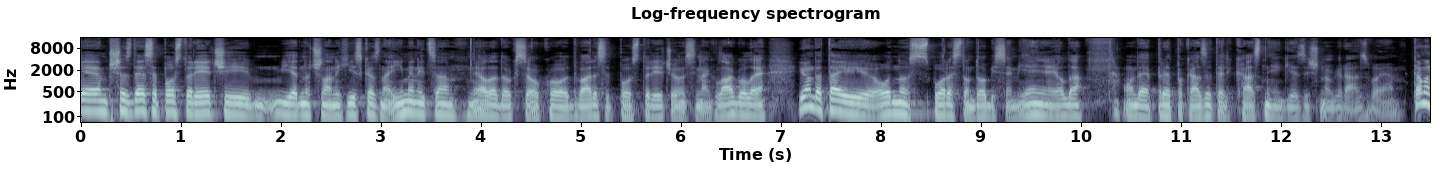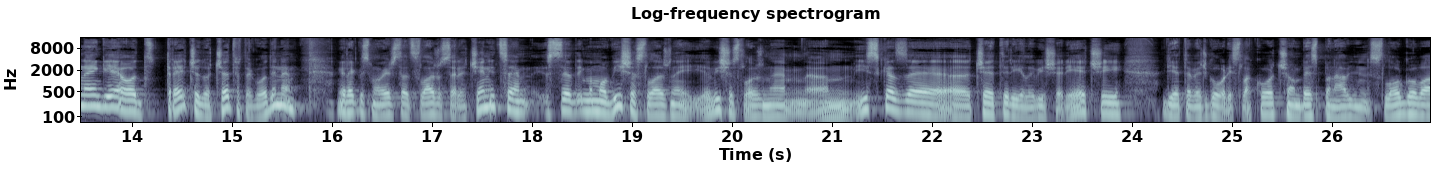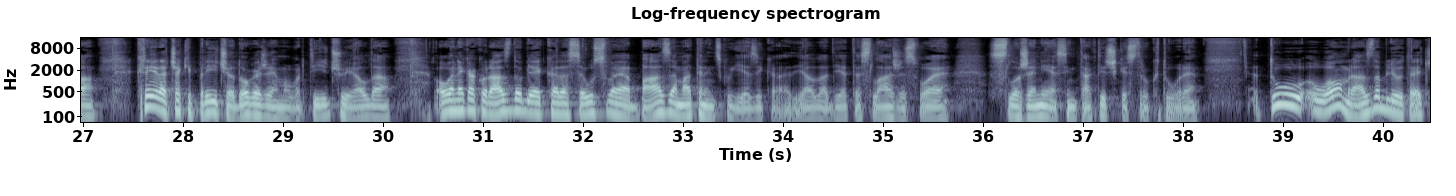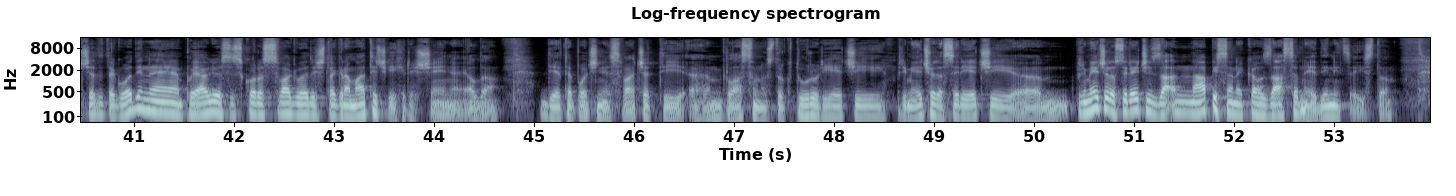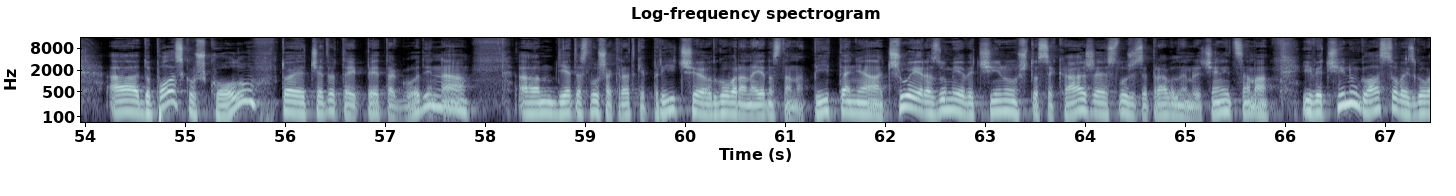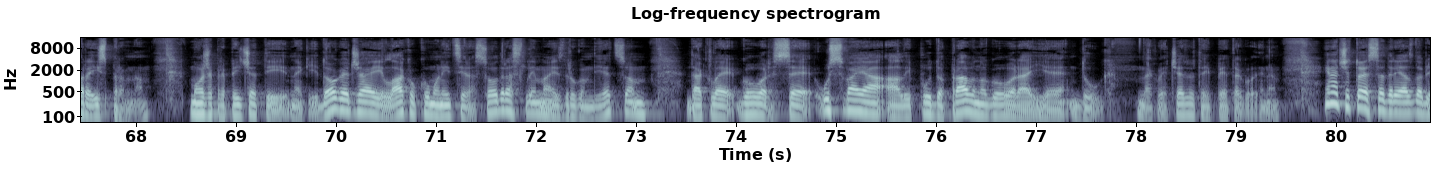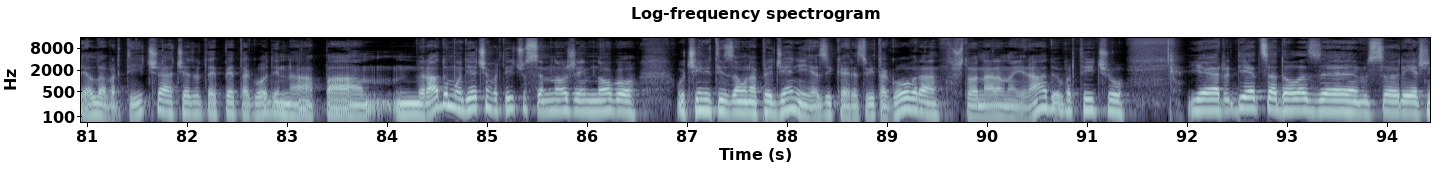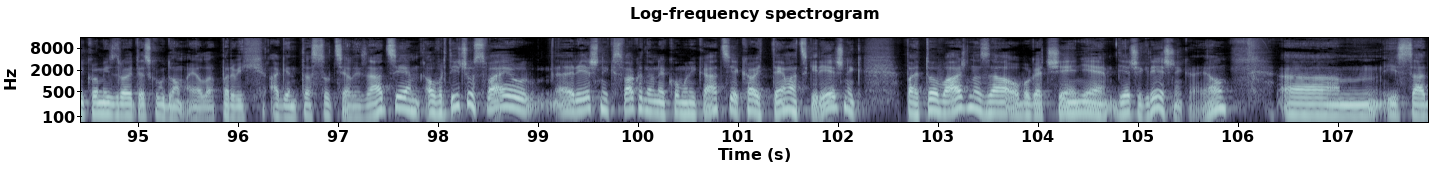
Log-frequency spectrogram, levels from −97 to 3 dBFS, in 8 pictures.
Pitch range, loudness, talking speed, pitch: 110-145 Hz, -23 LUFS, 140 wpm, 125 Hz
